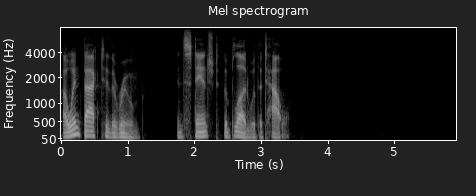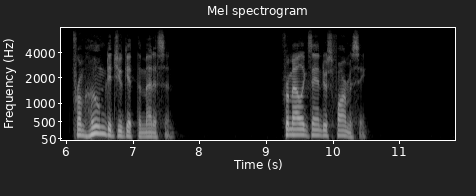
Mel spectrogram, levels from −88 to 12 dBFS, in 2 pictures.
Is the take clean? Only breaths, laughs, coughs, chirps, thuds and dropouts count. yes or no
yes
